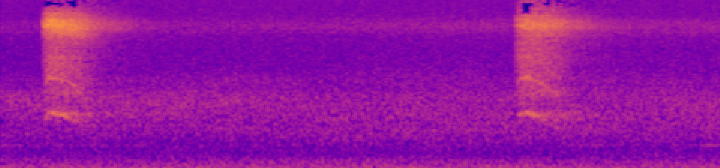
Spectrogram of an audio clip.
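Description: A deer gives two sharp, harsh barks about three seconds apart over a low background rumble.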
